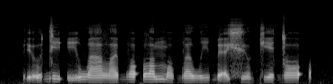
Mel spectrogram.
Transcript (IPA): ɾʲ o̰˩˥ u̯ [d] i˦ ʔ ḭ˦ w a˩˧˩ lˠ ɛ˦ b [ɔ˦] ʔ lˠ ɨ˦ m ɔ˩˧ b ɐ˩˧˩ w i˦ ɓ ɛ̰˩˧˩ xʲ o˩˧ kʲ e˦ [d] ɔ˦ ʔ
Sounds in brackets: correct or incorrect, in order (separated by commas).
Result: correct, correct, correct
